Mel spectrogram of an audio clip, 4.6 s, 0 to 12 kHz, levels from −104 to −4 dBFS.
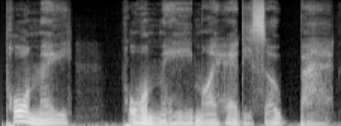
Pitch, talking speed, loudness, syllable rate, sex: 90 Hz, 120 wpm, -22 LUFS, 2.6 syllables/s, male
